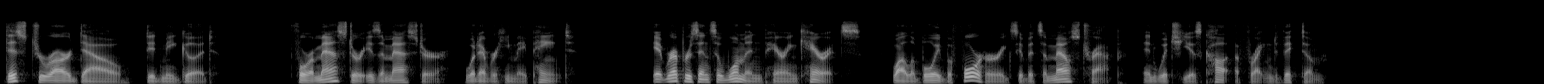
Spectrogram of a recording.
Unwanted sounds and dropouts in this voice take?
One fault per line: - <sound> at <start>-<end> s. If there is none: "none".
none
